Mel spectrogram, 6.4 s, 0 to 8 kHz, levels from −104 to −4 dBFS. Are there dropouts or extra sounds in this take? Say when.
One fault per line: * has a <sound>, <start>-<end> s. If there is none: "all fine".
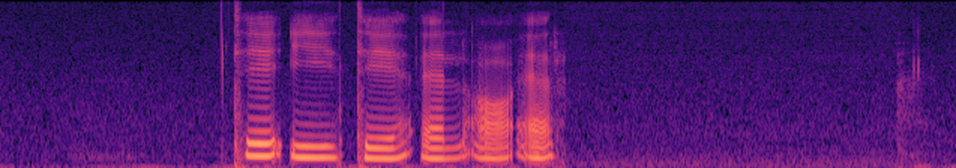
all fine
